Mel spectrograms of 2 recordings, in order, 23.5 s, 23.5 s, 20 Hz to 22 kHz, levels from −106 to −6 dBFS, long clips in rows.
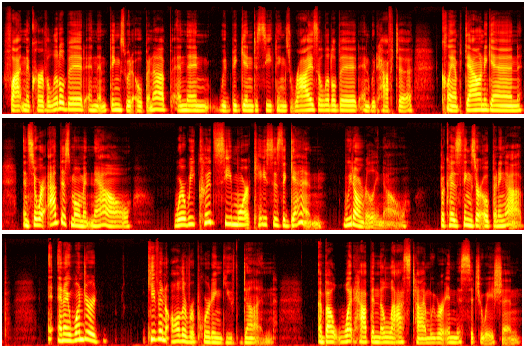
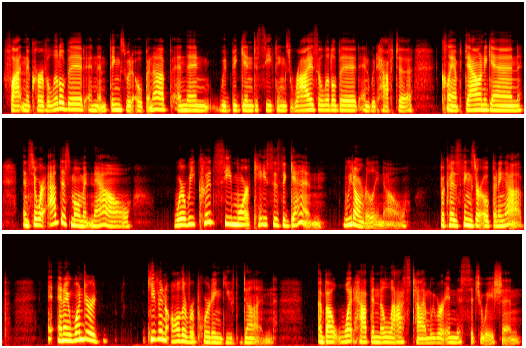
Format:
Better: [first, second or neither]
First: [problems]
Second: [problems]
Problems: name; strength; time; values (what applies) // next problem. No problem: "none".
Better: first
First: none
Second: muffled; slightly; fading above 4 kHz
